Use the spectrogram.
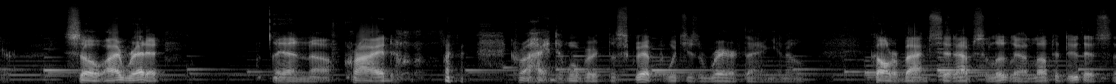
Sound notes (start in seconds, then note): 3.9 chuckles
